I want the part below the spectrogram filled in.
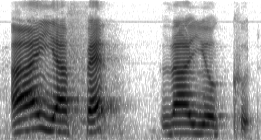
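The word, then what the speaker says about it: Eyjafjallajökull: Once again, how to pronounce this volcano? Ayafet Layokut. Okay, it is something that you learn and you go home.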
